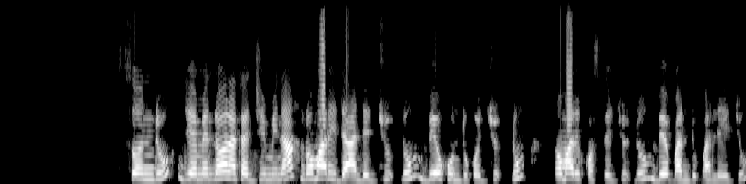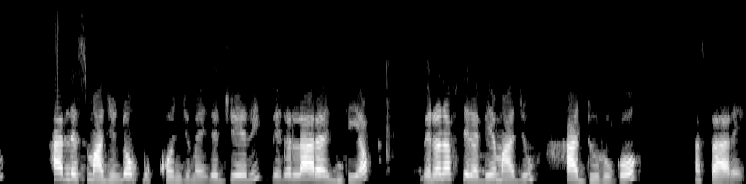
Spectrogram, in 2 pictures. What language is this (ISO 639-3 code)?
ful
